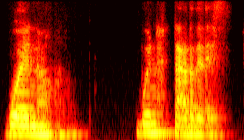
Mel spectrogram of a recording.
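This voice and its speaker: A woman giving an invited talk over a video call, moved and reflective, pausing often with fillers. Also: lowish voice, level tone. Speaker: invited speaker.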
